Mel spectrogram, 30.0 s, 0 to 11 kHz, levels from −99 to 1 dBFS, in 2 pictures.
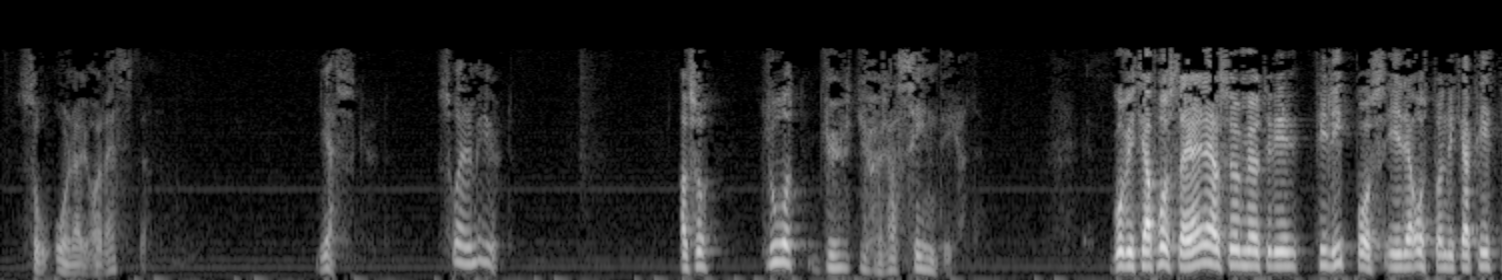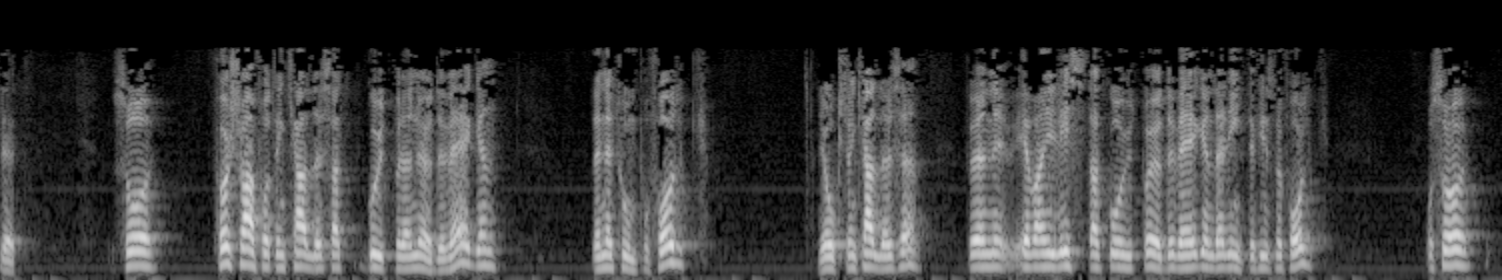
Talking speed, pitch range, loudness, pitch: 140 wpm, 150-175 Hz, -22 LUFS, 160 Hz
